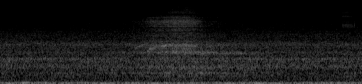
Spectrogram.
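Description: A train rumbles past, a steady low roar with hissing, brief swell of higher-pitched rail noise midway, continuous throughout with no voices.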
